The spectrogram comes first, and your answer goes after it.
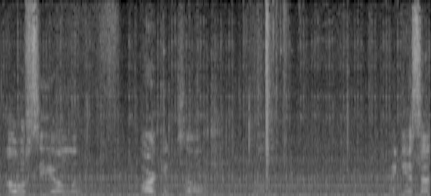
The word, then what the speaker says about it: Osceola: I got corrected the other day. It's not Osceola, it's Osceola, Arkansas.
